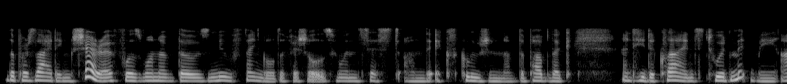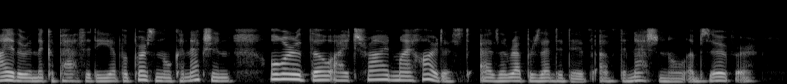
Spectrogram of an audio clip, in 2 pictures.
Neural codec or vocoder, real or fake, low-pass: none; real; 5.4 kHz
